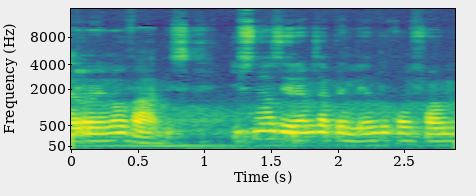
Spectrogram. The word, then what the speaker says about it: renovabis: Como eu sei qual é a tônica? A tônica em latim geralmente é a sílaba do meio, tá? geralmente não é nem a primeira e nem a última, porque, como eu disse, a última nunca será. Geralmente é alguma das sílabas do meio. Então, renovabis aqui, ou seria renovabis ou renovabis. O correto é renovabis.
